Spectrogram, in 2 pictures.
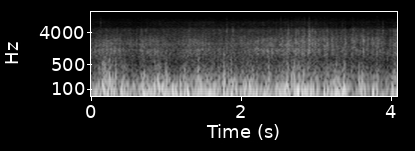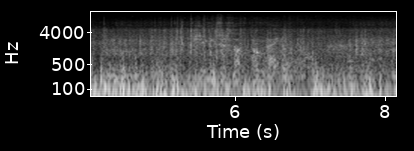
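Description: Wind rushing over a GoPro action camera's microphone on a moving mountain bike, mixed with the rumble of tyres on a dirt trail. A burst of sharper rattles comes about five to six seconds in.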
